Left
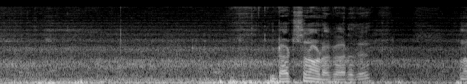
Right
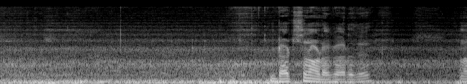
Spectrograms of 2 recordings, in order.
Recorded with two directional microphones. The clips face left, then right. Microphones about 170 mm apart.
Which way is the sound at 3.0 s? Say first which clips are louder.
Right 3 dB; 20° right (ahead or behind).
